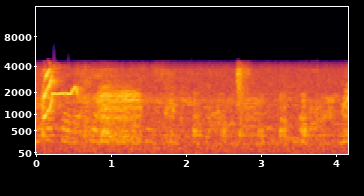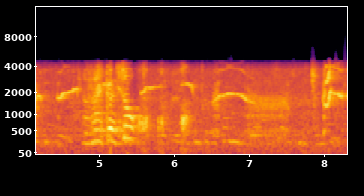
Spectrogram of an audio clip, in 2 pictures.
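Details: Young dog pups from the 2009 Guardian and Skye litter taking their first steps and giving early barks: thin, high rising and falling whines and short yips, scattered irregularly, with people talking throughout.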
